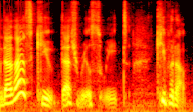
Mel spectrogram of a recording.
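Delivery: hushed aside whisper; soft whispered approval. Pretend. Mock cooing at the couple.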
